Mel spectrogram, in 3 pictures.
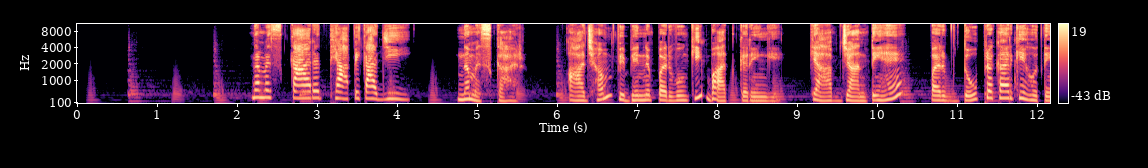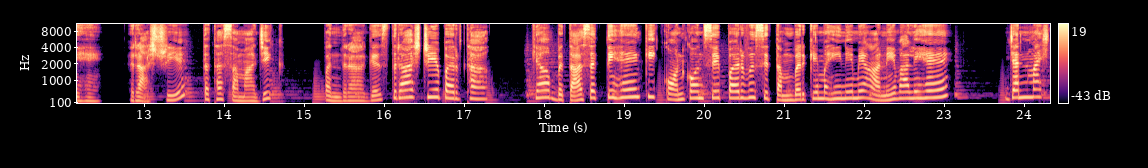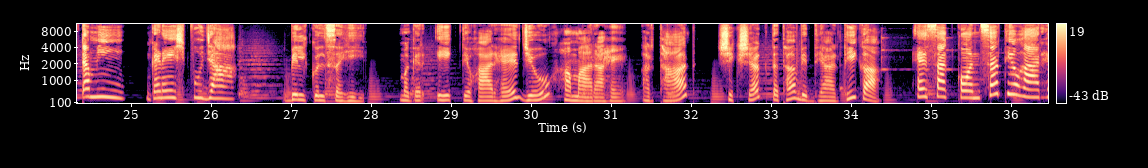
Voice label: Hindi Audiobook; Adhyapika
